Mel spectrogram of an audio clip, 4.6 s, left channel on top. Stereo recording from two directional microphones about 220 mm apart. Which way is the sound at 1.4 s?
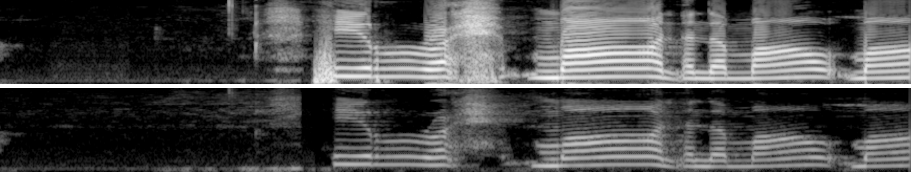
45° left (ahead or behind).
